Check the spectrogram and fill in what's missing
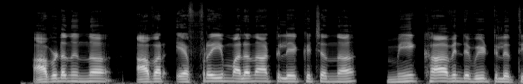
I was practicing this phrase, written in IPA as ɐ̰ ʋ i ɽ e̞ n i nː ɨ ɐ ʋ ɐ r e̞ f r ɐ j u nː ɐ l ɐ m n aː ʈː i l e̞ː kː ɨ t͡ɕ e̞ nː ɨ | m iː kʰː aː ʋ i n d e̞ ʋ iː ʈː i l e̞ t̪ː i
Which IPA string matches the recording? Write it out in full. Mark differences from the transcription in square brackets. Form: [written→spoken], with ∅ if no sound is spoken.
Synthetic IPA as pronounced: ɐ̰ ʋ i ɽ e̞ n i nː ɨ ɐ ʋ ɐ r e̞ f r ɐ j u [nː→mː] ɐ l ɐ [m→∅] n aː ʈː i l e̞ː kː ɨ t͡ɕ e̞ nː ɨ | m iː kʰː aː ʋ i n d e̞ ʋ iː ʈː i l e̞ t̪ː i

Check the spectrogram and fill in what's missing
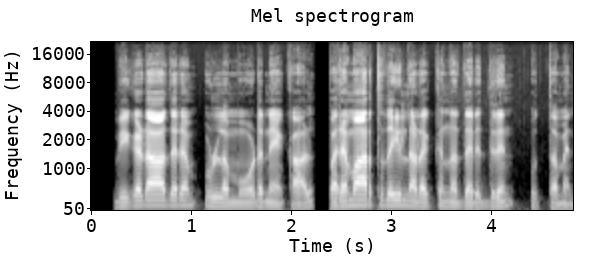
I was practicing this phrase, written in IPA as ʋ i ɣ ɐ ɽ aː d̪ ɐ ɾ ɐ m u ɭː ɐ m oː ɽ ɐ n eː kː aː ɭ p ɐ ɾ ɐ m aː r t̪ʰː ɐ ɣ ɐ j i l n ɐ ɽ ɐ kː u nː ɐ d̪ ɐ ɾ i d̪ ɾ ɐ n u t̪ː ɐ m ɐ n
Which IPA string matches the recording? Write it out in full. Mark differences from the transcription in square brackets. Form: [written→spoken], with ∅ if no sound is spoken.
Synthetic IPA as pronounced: ʋ i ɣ ɐ ɽ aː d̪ ɐ ɾ ɐ m u ɭː ɐ m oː ɽ ɐ n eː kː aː ɭ p ɐ ɾ ɐ m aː r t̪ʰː ɐ [ɣ→ð] ɐ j i l n ɐ ɽ ɐ kː u nː ɐ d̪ ɐ ɾ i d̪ ɾ ɐ n u t̪ː ɐ m ɐ n

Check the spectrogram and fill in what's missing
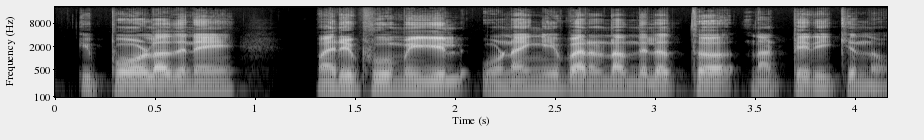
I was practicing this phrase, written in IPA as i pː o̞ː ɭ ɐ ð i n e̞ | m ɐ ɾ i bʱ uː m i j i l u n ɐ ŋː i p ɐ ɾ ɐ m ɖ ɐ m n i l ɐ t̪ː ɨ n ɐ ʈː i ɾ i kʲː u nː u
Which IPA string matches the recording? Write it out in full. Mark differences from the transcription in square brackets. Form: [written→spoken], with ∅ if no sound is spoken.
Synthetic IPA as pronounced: i pː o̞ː ɭ ɐ ð i n e̞ | m ɐ ɾ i bʱ uː m i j i l u [n→ɳ] ɐ ŋː i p ɐ ɾ ɐ [m→ɳ] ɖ ɐ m n i l ɐ t̪ː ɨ n ɐ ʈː i ɾ i kʲː u nː u

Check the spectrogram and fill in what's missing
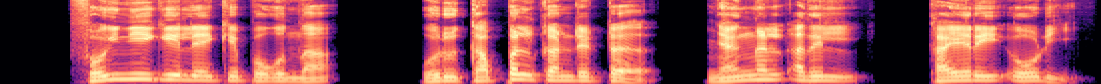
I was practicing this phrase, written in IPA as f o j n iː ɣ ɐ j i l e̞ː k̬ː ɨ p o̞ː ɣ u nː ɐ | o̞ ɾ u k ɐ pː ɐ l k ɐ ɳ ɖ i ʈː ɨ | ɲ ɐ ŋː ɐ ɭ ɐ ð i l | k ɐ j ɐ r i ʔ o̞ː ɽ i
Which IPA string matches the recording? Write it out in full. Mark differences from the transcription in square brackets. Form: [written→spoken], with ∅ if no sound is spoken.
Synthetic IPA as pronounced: f o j n iː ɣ ɐ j i l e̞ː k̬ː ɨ p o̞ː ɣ u nː ɐ | o̞ ɾ u k ɐ pː ɐ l k ɐ ɳ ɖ i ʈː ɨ | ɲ ɐ ŋː ɐ ɭ ɐ ð i l | k ɐ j ɐ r i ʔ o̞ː ɽ i

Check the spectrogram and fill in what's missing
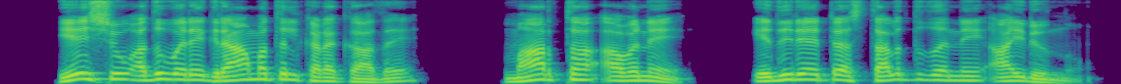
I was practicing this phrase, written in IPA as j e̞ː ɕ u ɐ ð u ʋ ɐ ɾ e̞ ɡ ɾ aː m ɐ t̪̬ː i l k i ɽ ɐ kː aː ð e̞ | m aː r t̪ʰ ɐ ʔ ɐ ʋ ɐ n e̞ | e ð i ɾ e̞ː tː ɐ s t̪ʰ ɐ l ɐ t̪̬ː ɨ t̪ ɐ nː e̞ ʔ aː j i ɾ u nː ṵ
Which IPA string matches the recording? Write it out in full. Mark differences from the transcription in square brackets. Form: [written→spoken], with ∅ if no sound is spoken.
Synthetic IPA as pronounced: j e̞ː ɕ u ɐ ð u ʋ ɐ ɾ e̞ ɡ ɾ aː m ɐ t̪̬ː i l k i ɽ ɐ kː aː ð e̞ | m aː r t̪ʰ ɐ ʔ ɐ ʋ ɐ n e̞ | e ð i ɾ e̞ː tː ɐ s t̪ʰ ɐ l ɐ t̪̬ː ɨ t̪ ɐ nː e̞ ʔ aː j i ɾ u nː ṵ

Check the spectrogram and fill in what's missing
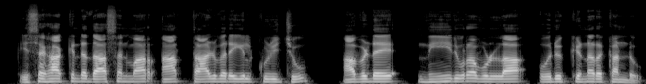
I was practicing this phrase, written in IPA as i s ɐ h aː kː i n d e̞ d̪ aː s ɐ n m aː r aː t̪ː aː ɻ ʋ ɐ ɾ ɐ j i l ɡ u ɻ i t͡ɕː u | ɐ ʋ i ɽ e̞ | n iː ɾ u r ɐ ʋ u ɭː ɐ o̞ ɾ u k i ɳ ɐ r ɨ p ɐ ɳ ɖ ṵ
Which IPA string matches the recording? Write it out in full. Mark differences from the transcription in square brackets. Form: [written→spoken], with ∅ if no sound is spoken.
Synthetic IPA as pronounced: i s ɐ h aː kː i n d e̞ d̪ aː s ɐ n m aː r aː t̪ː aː ɻ ʋ ɐ ɾ ɐ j i l [ɡ→k] u ɻ i t͡ɕː u | ɐ ʋ i ɽ e̞ | n iː ɾ u r ɐ ʋ u ɭː ɐ o̞ ɾ u k i ɳ ɐ r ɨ [p→k] ɐ ɳ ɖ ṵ

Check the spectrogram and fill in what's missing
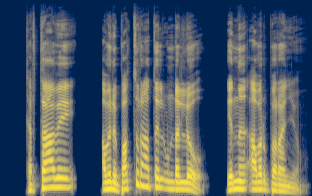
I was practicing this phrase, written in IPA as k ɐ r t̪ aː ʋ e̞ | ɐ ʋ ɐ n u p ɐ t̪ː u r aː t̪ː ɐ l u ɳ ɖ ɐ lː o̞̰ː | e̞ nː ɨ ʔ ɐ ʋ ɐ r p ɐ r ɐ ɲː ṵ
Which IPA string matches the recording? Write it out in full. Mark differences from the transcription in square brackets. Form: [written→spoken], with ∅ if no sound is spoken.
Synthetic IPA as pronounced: k ɐ r t̪ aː ʋ e̞ | ɐ ʋ ɐ n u p ɐ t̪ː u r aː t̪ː ɐ l u ɳ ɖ ɐ lː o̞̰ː | e̞ nː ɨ ʔ ɐ ʋ ɐ r p ɐ r ɐ ɲː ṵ

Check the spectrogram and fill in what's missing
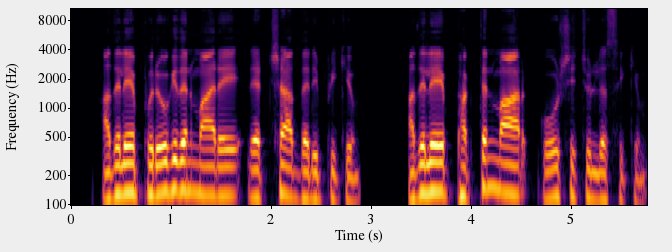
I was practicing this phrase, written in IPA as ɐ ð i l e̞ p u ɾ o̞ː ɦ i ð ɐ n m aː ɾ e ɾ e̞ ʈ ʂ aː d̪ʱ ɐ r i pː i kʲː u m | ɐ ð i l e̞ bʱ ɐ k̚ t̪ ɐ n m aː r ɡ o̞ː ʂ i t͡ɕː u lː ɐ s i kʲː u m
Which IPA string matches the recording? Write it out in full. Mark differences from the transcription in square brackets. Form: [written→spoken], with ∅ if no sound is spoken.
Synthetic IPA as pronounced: ɐ ð i l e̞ p u ɾ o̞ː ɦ i ð ɐ n m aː ɾ e ɾ e̞ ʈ ʂ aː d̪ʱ ɐ [r→ɾ] i pː i kʲː u m | ɐ ð i l e̞ bʱ ɐ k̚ t̪ ɐ n m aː r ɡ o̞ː ʂ i t͡ɕː u lː ɐ s i kʲː u m

